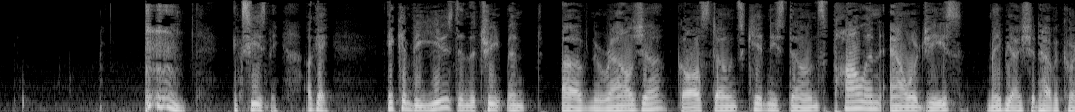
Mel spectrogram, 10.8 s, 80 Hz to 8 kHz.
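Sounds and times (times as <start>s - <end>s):
person clearing throat with a frog in the throat: 1.4s - 2.0s
speech: 1.7s - 10.7s.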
